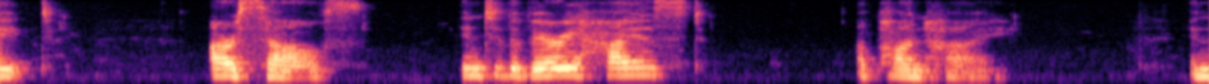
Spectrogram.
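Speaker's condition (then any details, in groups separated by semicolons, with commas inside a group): No condition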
